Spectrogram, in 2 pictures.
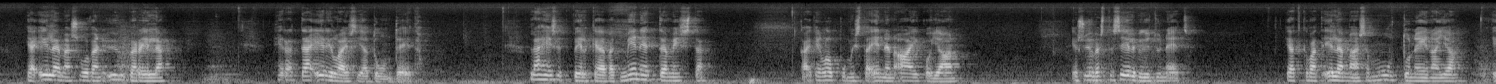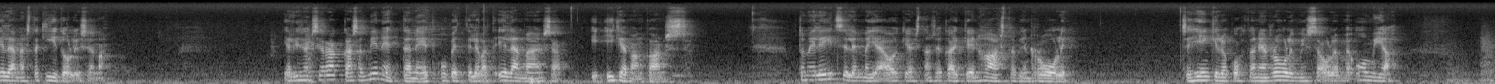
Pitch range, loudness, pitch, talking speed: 130-185 Hz, -16 LUFS, 155 Hz, 90 wpm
